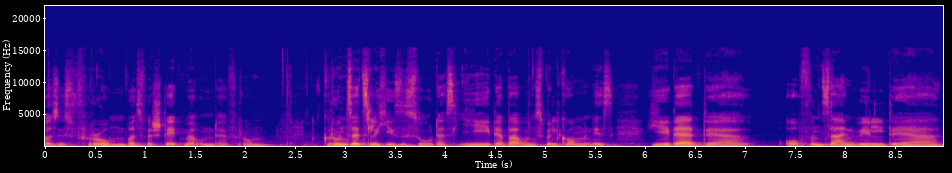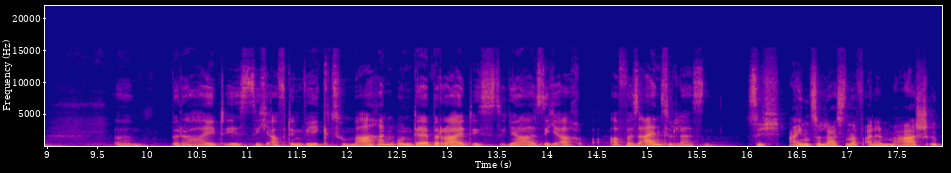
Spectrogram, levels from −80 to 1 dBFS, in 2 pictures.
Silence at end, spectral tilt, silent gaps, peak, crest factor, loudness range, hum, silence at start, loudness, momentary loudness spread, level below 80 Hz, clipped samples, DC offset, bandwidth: 0 s; -5.5 dB/octave; none; -6 dBFS; 20 dB; 3 LU; none; 0 s; -25 LUFS; 13 LU; -52 dBFS; under 0.1%; under 0.1%; 16 kHz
